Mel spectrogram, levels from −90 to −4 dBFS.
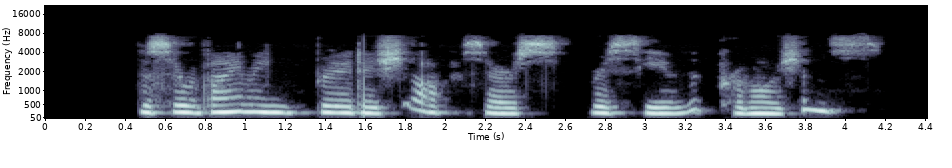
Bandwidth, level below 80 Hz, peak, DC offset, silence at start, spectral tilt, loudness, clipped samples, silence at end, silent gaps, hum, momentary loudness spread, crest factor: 7.8 kHz; -60 dBFS; -6 dBFS; under 0.1%; 0.45 s; -4.5 dB/octave; -18 LUFS; under 0.1%; 0.25 s; 2.64-2.71 s; none; 7 LU; 14 dB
